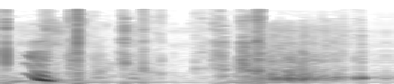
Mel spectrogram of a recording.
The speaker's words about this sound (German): wenn ich jetzt in die Kamera rein, ins Mikrofon reinschmatze.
